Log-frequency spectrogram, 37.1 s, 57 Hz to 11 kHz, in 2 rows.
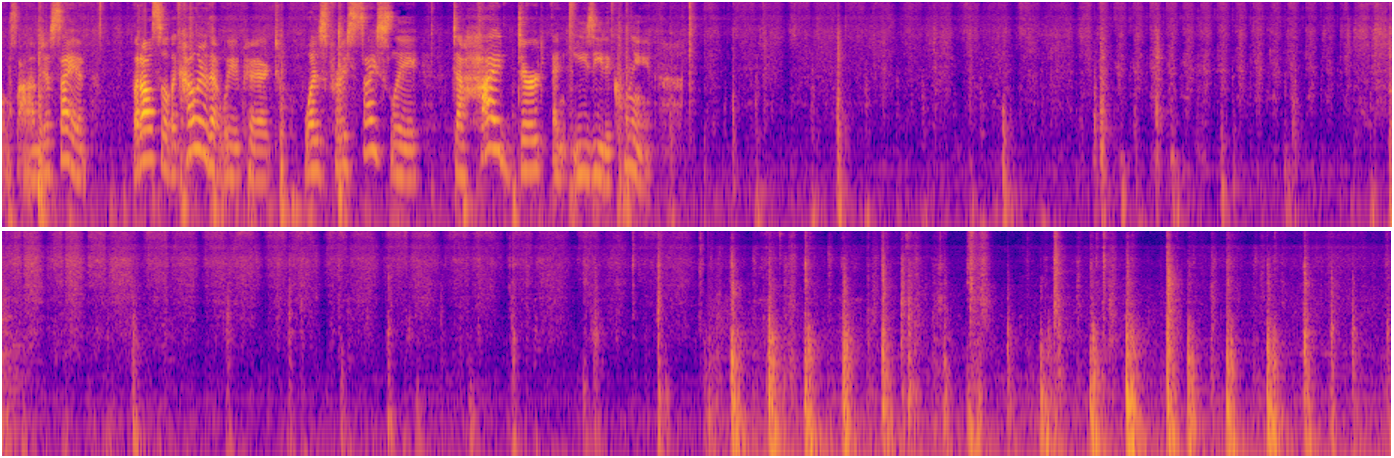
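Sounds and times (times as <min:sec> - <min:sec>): rubbing across floor: 0:08.0 - 0:37.0.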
